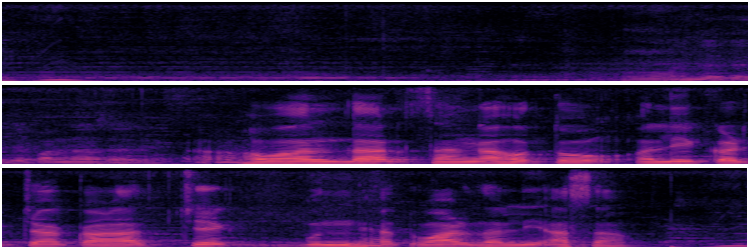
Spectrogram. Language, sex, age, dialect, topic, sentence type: Marathi, male, 18-24, Southern Konkan, banking, statement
